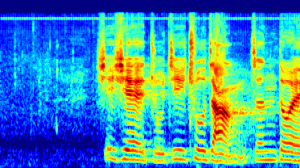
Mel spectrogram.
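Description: A woman speaks calmly into a microphone, heard through a loudspeaker system.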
